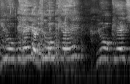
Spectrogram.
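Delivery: high, loud worried calls; alarmed checking. Retold or imitated. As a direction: call through the door in a panic. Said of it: "I run to the bathroom like".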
